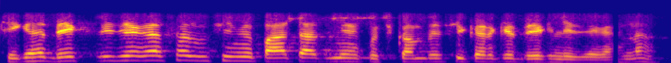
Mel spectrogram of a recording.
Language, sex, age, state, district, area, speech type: Hindi, male, 18-30, Bihar, Vaishali, urban, conversation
